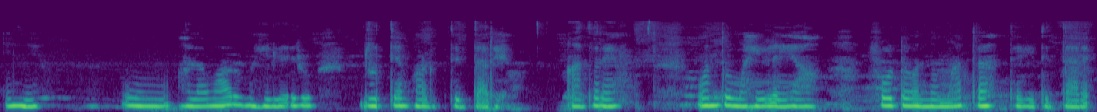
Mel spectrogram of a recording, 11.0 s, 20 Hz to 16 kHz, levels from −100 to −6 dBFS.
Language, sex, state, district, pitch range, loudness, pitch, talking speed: Kannada, female, Karnataka, Dakshina Kannada, 220-240 Hz, -37 LUFS, 230 Hz, 70 wpm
